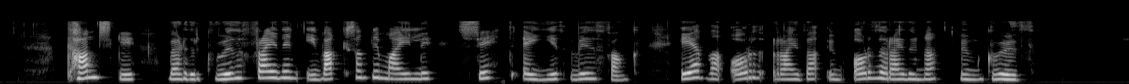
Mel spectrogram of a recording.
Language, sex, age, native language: Icelandic, female, 20-29, Icelandic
